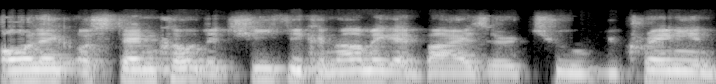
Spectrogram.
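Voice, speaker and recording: The background stays quiet while a man talks rather slowly. His pitch varies in an ordinary way. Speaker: event moderator. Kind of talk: formal introduction of a guest. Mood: formal, measured. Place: home room. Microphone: video call.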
